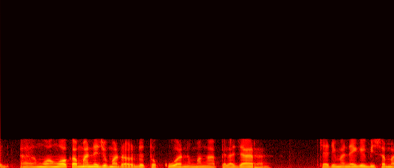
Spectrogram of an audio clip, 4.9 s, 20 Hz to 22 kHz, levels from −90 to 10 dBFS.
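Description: Speech heard through a telephone-band call path, with nothing above 4 kHz, as fits a G.711 A-law codec, and no technical faults in the signal.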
